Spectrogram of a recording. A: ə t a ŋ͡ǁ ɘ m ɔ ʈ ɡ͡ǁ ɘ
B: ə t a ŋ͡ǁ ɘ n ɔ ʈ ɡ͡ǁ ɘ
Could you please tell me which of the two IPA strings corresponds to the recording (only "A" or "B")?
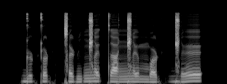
A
